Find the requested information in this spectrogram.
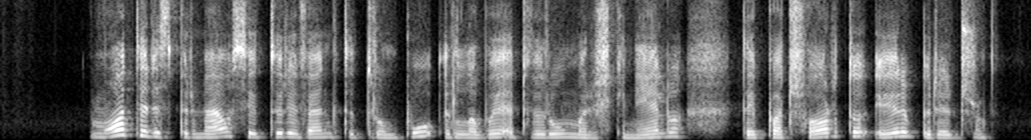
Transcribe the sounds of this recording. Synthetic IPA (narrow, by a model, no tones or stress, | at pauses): moːt̪ʲɛɾʲɪspʲɪɾʲmʲæˑʊsʲɛɪt̪ʊɾʲɪʋʲɛŋʲkt̪ʲɪt̪ɾʊmpuːʔɪɾlˠɐbɐɪɐt̪ʲʋʲɪɾuːmɐɾʲʃʲkʲɪnʲeːlʲuːt̪ɐɪpɐt̪ʃɔɾt̪ʊʔɪɾbʲɾʲɪd͡ʒu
